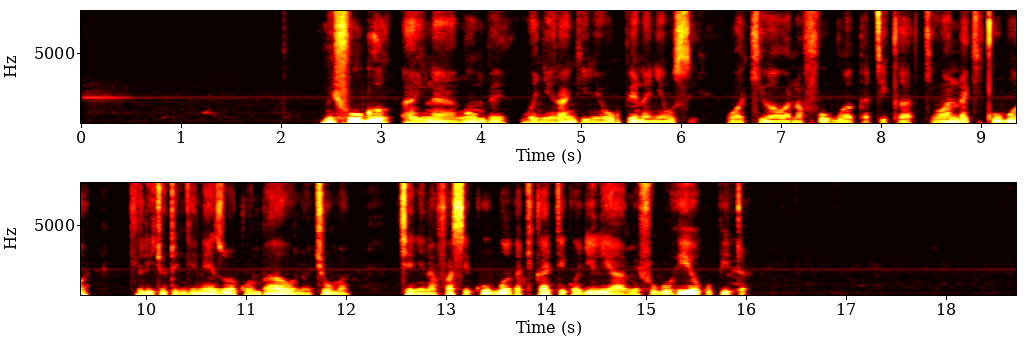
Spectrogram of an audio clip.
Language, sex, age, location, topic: Swahili, male, 18-24, Dar es Salaam, agriculture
